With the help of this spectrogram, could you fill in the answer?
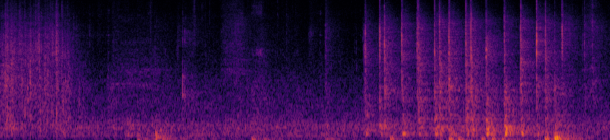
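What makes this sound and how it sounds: Long painted fingernails tap across a clear plastic "hello" drink bottle with pink contents, first held and then laid on its side on the table. Soft handling and faint thuds give way to a rapid run of sharp, bright plastic taps that die away quickly.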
